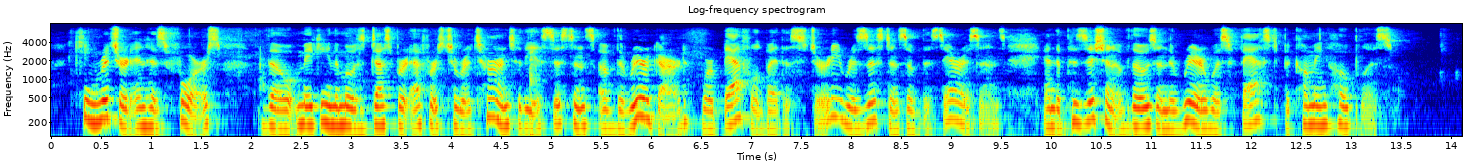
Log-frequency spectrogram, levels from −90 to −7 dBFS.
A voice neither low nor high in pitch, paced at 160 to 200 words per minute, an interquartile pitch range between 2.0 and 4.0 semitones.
Yes: medium, 175 Hz; average, 170 wpm; average, 3.6 semitones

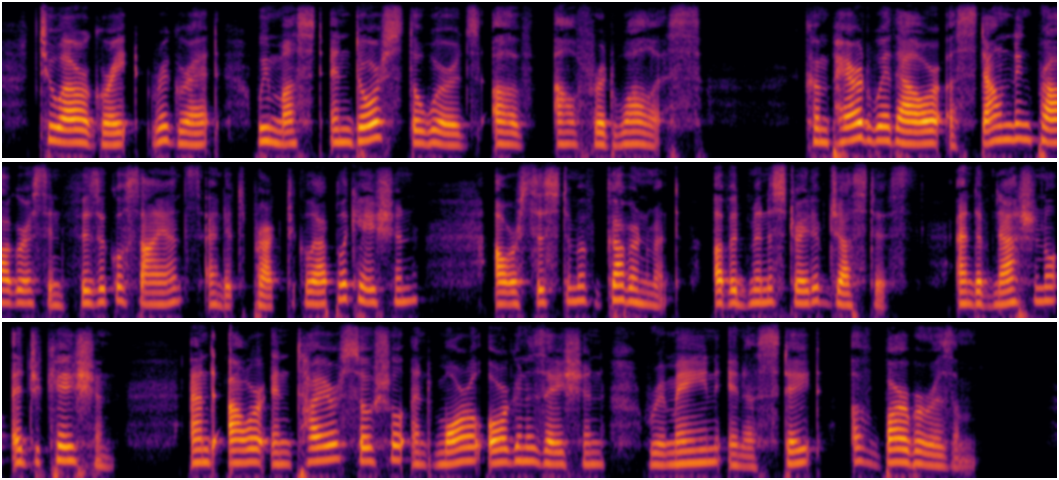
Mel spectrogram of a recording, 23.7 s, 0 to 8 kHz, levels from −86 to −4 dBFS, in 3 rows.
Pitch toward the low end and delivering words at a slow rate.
No: high, 195 Hz; slow, 125 wpm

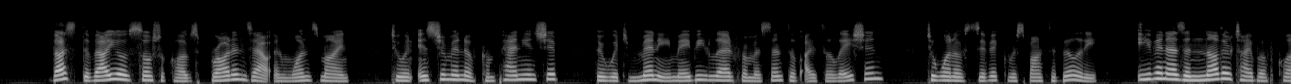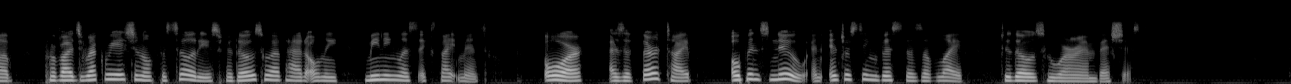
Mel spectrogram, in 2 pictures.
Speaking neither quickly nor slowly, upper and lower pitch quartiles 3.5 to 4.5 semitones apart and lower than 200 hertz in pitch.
Yes: average, 155 wpm; average, 4.0 semitones; medium, 185 Hz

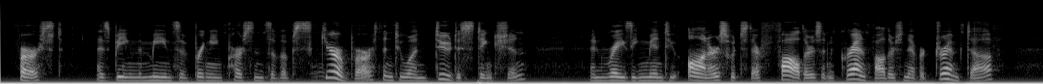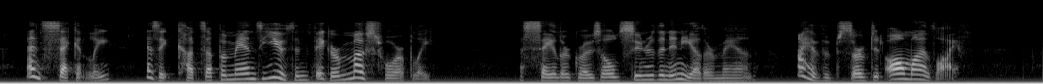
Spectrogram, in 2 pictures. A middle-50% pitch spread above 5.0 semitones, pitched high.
No: wide, 5.4 semitones; medium, 170 Hz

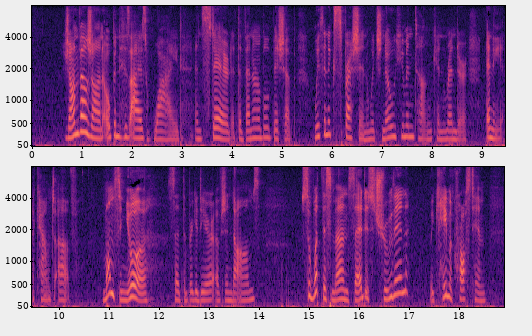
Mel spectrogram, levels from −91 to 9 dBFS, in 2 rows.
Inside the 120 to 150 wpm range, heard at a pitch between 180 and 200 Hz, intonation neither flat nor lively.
Yes: slow, 135 wpm; high, 190 Hz; average, 4.0 semitones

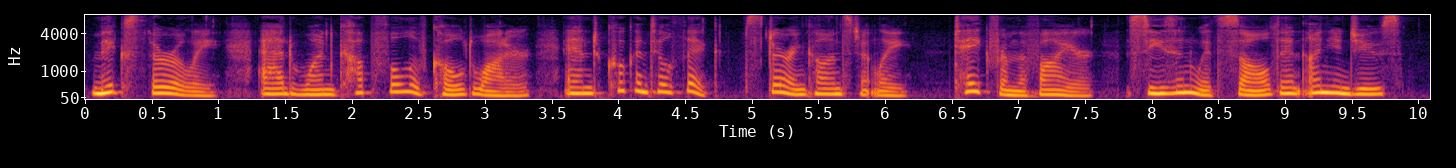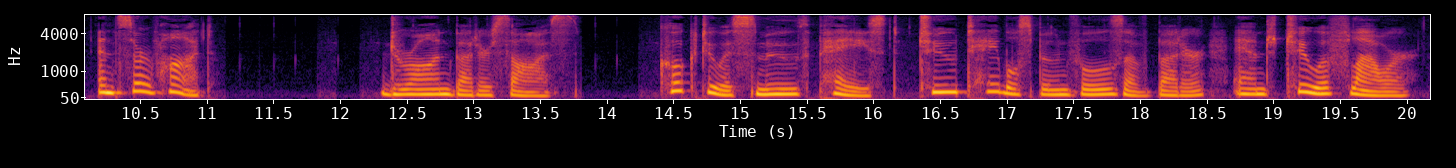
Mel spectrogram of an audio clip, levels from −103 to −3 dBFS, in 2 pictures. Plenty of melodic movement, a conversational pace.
No: wide, 6.6 semitones; slow, 130 wpm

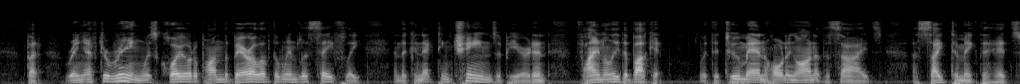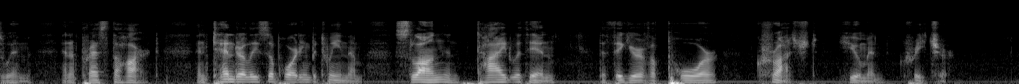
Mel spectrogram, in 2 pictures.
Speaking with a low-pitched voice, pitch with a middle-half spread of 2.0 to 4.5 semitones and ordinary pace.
Yes: low, 105 Hz; average, 3.7 semitones; average, 170 wpm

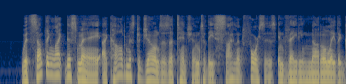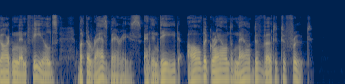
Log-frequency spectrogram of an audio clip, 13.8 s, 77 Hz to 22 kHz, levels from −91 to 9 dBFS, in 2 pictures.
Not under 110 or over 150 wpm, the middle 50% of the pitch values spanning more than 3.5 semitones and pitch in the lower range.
Yes: average, 140 wpm; average, 4.7 semitones; very low, 90 Hz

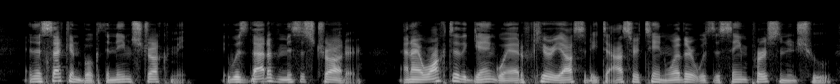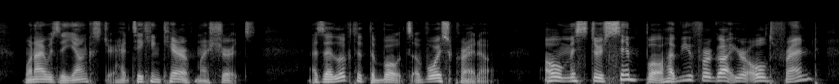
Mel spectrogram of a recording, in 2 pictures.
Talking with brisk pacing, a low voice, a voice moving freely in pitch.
Yes: fast, 225 wpm; low, 120 Hz; wide, 6.1 semitones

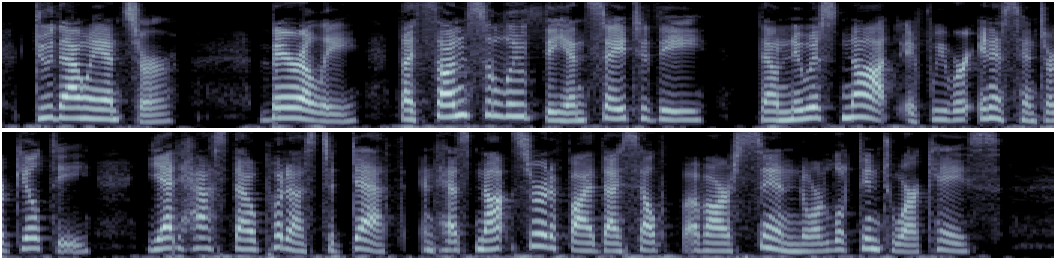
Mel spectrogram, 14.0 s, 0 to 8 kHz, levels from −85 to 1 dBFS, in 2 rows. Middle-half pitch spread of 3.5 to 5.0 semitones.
Yes: average, 4.6 semitones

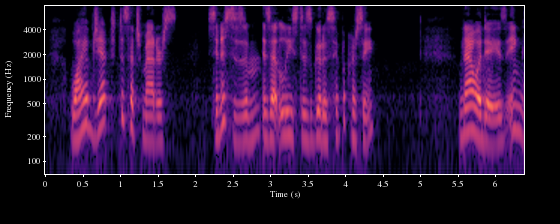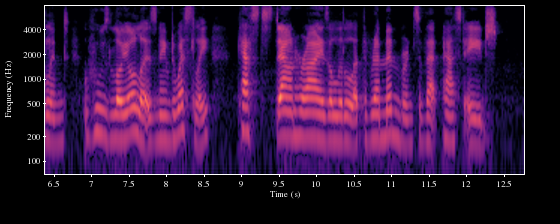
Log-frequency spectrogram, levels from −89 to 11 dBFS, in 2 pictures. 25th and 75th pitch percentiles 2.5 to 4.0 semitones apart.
Yes: average, 3.6 semitones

